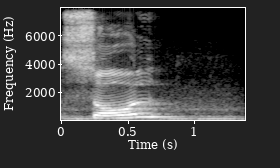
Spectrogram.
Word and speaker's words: Seoul: it as so the soul because the E is silent okay there is in solely silent so it is s-e-o-u-l soul South Korea IBM International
